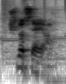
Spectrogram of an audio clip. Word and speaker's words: Schlosser: Votre nom, comment, comment ça se prononce Schlosser.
